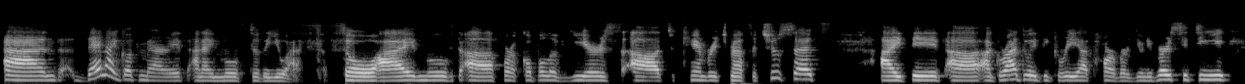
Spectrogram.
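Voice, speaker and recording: A woman in her forties from Mexico, a guest chatting casually in an interview, warm and talkative with many fillers and frequent laughs. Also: medium pitch, steady tone, moderate pace, dry recording, dull audio. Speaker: guest, nonprofit executive director.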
